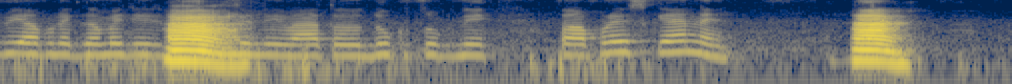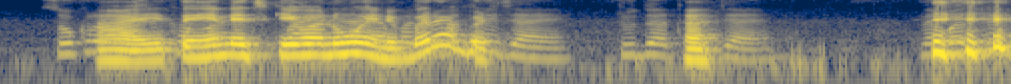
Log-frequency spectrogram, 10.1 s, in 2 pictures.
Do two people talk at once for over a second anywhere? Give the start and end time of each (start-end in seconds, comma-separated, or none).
5.5-7.6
